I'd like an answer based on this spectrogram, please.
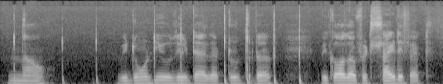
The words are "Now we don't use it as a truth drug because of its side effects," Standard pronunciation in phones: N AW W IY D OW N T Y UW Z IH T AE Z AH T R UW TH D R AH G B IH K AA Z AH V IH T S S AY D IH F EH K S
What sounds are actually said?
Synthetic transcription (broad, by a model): N AW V IY D OW N T Y UW Z IH T AE Z AH T R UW T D AH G B IH K AA Z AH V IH T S S AY D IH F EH K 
